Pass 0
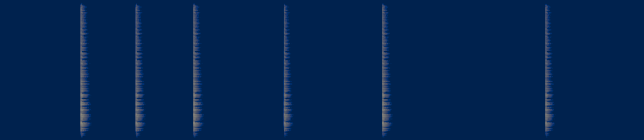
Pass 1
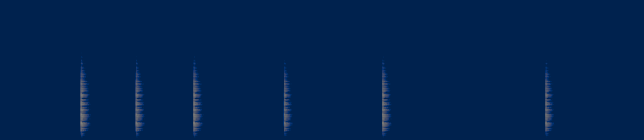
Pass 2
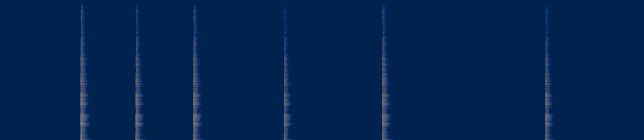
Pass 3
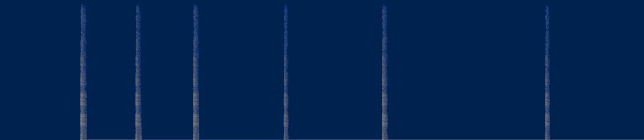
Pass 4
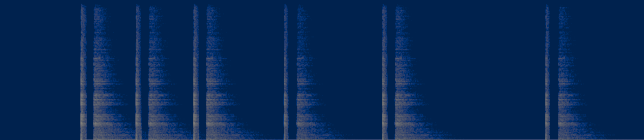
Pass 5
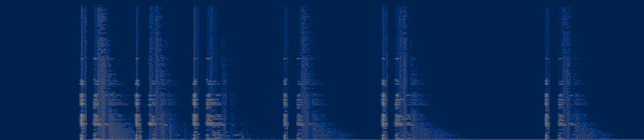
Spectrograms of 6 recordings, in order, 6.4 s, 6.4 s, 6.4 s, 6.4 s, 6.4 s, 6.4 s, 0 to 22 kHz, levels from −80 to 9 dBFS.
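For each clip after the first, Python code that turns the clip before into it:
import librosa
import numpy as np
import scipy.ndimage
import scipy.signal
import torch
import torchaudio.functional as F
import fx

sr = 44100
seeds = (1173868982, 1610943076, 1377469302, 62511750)

y1 = scipy.signal.sosfilt(scipy.signal.ellip(3, 1.0, 40, [170.0, 8400.0], 'bandpass', fs=sr, output='sos'), x)
y1 = y1 * librosa.db_to_amplitude(-3.5)
y2 = fx.lower_of_two(y1, sr, delay_ms=0.32)
y2 = y2 * librosa.db_to_amplitude(1.5)
y3 = fx.delta_hold(y2, sr, step_db=-38.0)
y4 = fx.rev_plate(y3, sr, seeds[0], rt60_s=1.2, hf_ratio=0.45, predelay_ms=120, drr_db=0.0)
y5 = fx.spec_quant(y4, sr, step_db=30)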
